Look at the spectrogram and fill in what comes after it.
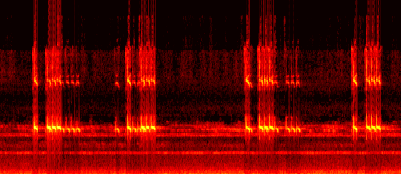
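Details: Autumn song of a matsumushi, or pine cricket; a sharp single click followed by a rapid trill-like double chirp, very high and metallic, recurring every one and a half seconds above a soft constant hum and low background noise.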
